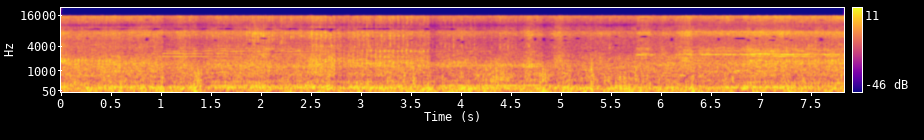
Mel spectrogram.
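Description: Motorcycle engines running steadily among many riders, with wind rushing over the microphone of a moving motorcycle.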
